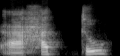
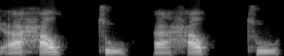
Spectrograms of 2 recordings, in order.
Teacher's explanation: Not complete idgham, but partial idgham. The fatness of the ta or the tafkhim of the ta remains, and then I exit with that skinny ta.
